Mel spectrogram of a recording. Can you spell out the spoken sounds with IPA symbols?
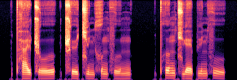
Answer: pʰa˧˥ɪ̯ʈ͡ʂo˧˥ʊ̯ | ʈ͡ʂʰɻ̩˧˥ t͡ɕy˨˩nxʊ˥˩ŋfʊ˨˩˦ŋ | pʰɤ˥ŋt͡ɕɥɛ˨˩ py˥nfu˥˩

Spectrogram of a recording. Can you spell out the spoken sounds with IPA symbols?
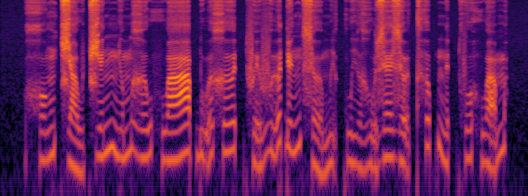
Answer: xɔ˨˦ŋt͡ɕa˧˩wt͡ɕe˨˦nɲə˨˦m ɣə˨˦whwaː˨˦ ɓṵ˧˥ə̯xəː˦˥t̚ fḛ˧˨ vɨ̰˧˥ə̯ɗe˨˦ŋ səː˧˩mḭ˧˨ə̯kwi˨˩ə̯ ɣṵ˧˨zɛ˧zə̰ː˧˨ t̪ʰə˦˥p̚ nə˨˩t̚fo˨˦hwa̰˧˥m

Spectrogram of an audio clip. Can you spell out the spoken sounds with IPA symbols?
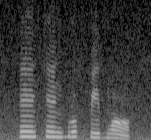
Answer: ɛ̃˦kɛ̃˦ɡ͡bo˦ k͡pe˦bɔ̃˦˨

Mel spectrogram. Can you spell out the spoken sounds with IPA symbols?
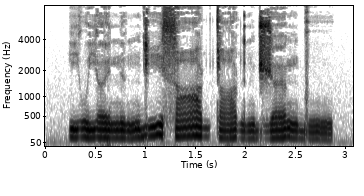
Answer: jujəɪ̯nɨ ŋɡi sɑɖ ʈɑɖ nd͡ʒœŋ ɡu

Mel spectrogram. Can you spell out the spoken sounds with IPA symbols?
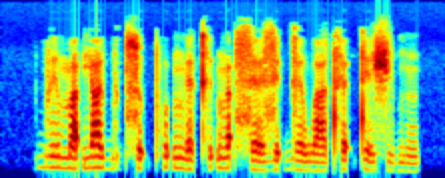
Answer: be˦˨ɪ̯mä˦ʔ ja˦˨ɪ̯bɪ˦ʔsʰʊ˦ʔ pʰʊ˦ʔŋɛ˨kʰɪ˦ʔŋä˦ʔ sʰɛ˨ zɪ˦ʔɡɛ˨ wä˨tʰɛ˦ʔ te˨ʃi˨bũ˨

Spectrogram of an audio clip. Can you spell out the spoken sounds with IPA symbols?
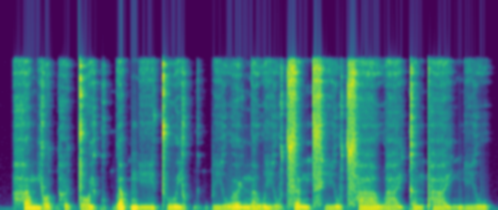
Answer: hɐ˧m jɔː˧t̚hɵ˨t̚t̪ɔː˨jkʷɪ˨k̚ lɐ˥p̚ŋiː˨˧ t̪ʰuː˧jʊ˨k̚ɐ˨k̚ piː˨˥wɵ˥ɥn̪ɐ˨˥wiː˨˧w t͡sɐ˧nt͡sʰiː˨˩w t͡sʰaː˧waː˨j kɐ˨npʰaː˨jŋiː˧w

